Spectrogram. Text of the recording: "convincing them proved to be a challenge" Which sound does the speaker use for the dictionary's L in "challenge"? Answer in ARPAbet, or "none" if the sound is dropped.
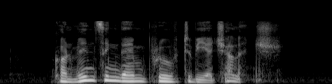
L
